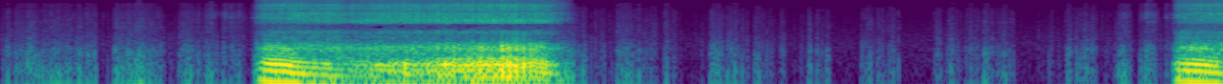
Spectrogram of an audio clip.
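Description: Long, harsh rattling snore lasting over a second, followed by quiet breathing and then the start of another snore.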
